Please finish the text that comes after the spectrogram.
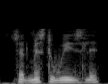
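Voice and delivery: usual speaking voice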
